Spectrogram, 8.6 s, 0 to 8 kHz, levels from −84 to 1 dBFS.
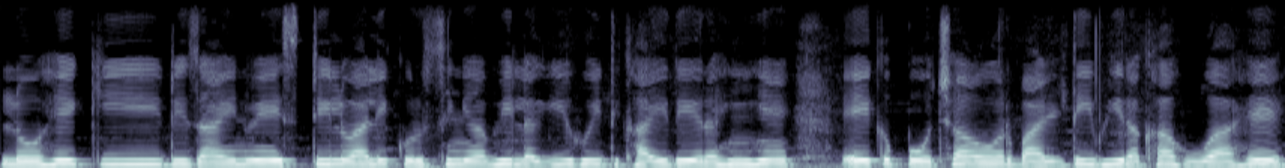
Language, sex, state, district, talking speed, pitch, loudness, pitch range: Hindi, female, Chandigarh, Chandigarh, 160 wpm, 210 Hz, -12 LUFS, 200-215 Hz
